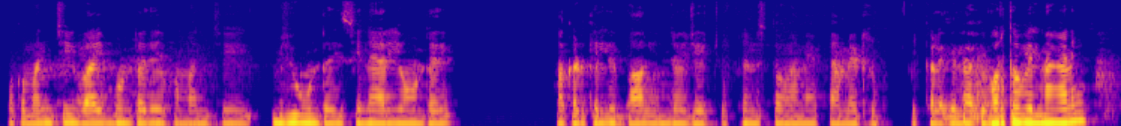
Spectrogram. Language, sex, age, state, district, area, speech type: Telugu, male, 18-30, Telangana, Vikarabad, urban, spontaneous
